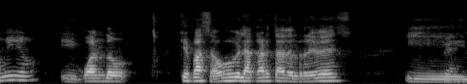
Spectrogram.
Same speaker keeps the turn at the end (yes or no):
yes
